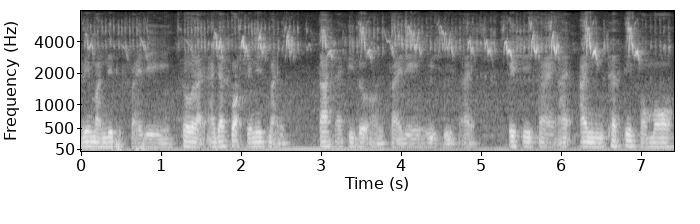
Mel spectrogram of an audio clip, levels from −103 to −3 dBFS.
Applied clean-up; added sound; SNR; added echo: none; Bird vocalization, bird call, bird song; 9 dB; none.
